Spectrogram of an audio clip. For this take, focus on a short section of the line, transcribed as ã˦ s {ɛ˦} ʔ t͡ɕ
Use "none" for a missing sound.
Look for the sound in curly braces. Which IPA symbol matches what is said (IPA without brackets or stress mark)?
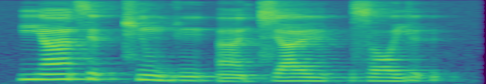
ɪ˦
